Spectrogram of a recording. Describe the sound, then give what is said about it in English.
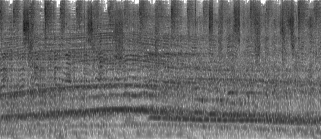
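A studio audience cheers and yells wildly in a loud, continuous roar, with a sustained whistling tone running over the noise throughout. “Oh, this audience is going absolutely buck wild.”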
